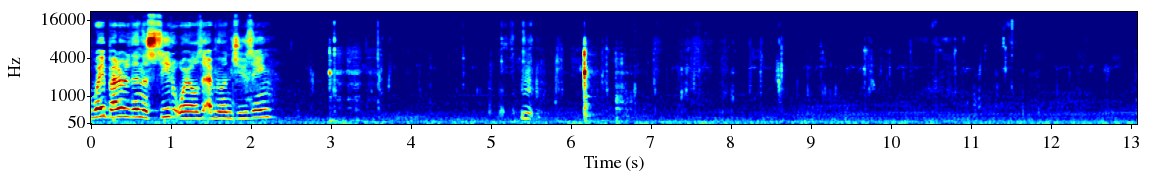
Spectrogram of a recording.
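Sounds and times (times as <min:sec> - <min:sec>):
chewing with wet mouth clicks: 0:02.4 - 0:13.0.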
